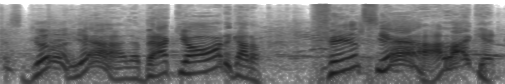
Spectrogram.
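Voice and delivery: high, loud thrilled gushing; mock delight. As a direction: gush over the new house. Delighted in new house.

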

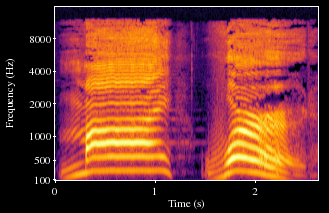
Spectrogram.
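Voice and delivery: loud, high, very slow command; booming voice of the Lord; commanding God voice. Retold or imitated. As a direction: stretch every word like a divine order. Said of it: "He said".

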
